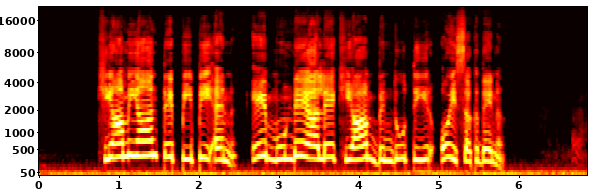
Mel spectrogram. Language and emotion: Dogri, neutral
